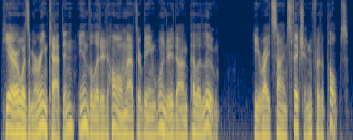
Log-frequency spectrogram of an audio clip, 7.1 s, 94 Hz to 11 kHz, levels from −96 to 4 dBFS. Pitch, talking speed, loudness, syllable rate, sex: 110 Hz, 160 wpm, -18 LUFS, 5.3 syllables/s, male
